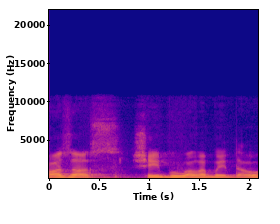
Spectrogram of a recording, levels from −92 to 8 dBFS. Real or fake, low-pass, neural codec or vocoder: fake; 10.8 kHz; codec, 44.1 kHz, 7.8 kbps, DAC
